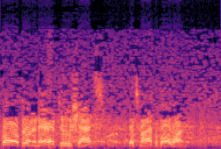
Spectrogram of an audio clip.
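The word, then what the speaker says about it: Schanz: ago the difference between Shan of Boston and shant of Philadelphia shans at Boston spells his name s c ha NZ and it's pronounced as though the were a w in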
